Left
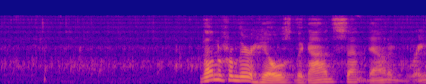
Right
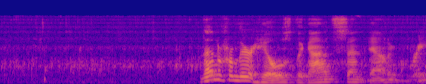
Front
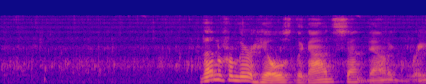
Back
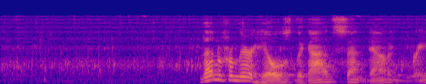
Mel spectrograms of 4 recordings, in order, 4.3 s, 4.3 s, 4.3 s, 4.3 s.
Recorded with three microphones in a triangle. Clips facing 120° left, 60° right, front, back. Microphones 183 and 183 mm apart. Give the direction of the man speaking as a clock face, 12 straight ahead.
9 o'clock.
